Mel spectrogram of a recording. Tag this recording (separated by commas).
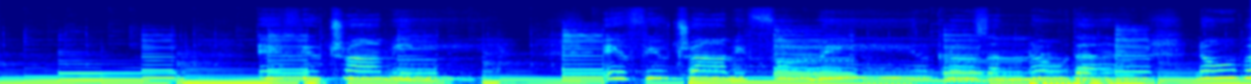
Music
